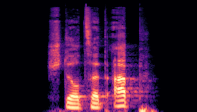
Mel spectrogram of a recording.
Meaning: second-person plural subjunctive I of abstürzen
- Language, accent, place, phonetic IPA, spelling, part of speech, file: German, Germany, Berlin, [ˌʃtʏʁt͡sət ˈap], stürzet ab, verb, De-stürzet ab.ogg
